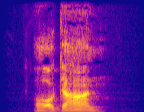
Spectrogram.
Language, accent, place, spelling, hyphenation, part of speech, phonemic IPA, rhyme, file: German, Germany, Berlin, Organ, Or‧gan, noun, /ɔʁˈɡaːn/, -aːn, De-Organ.ogg
- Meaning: 1. an organ 2. an organ, a publication (newspaper, etc) of an organization 3. an organ, a body or organization with a particular purpose or duty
